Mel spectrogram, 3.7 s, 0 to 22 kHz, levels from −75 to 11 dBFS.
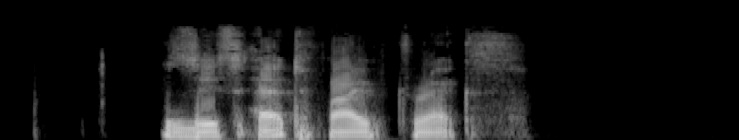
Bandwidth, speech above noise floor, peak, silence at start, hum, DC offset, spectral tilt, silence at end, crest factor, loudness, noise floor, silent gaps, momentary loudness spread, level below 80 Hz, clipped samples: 11 kHz; 68 dB; 0 dBFS; 0.8 s; none; under 0.1%; -6.5 dB/octave; 1.15 s; 18 dB; -16 LUFS; -82 dBFS; none; 10 LU; -32 dBFS; under 0.1%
